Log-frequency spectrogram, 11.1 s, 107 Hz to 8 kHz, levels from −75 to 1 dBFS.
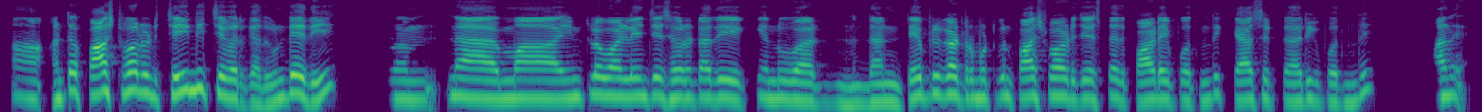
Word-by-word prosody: ఆ! - - -7 0.3
అంటే 180 +7 +1
fast 220 +1 +7
forward 230 -5 +3
చేయనిచ్చేవారు 220 - +3
కాదు. 145 - -3
ఉండేది 195 -3 +4 0.5
హ్మ్, 180 -1 -3 0.3
నా 200 - +3 0.4
మా 185 - +3 0.3
ఇంట్లో 190 +2 -1
వాళ్లు 195 -1 +2
ఏం 195 - -1
చేసేవారంటే, 185 -1 0
అదికే 185 0 -1
"నువ్వ 180 -1 -1 0.6
దాని 160 0 0
టేప్ 200 +2 0
రికార్డర్ 200 -3 +2
ముట్టుకొని 185 0 -5
ఫాస్ట్ 195 +1 +2
ఫార్వర్డ్ 195 -3 +2
చేస్తే 180 +2 -5
అది 165 - -7
పాడైపోతుంది, 170 +1 -1
క్యాసెట్ 175 0 -3
అరిగిపోతుంది" 160 +2 -5 0.6
అని. 200 +1 -2
185 Hz, 150 wpm, -23 LUFS, 175-200 Hz, 0.6 s, ఫాస్ట్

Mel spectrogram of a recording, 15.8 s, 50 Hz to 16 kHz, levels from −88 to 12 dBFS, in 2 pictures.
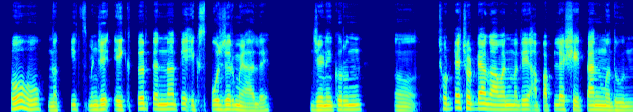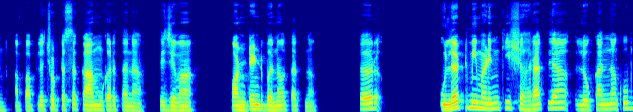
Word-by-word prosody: हो, 170 - +6
हो. 155 -3 0
नक्कीच. 125 +5 -7
म्हणजे 140 +2 +2 0.2
एकतर 165 +5 0
त्यांना 155 0 +2
ते 170 - 0
एक्सपोजर 145 +1 -1
मिळालं 115 -6 -1
आहे. 115 - -8 0.6
जेणेकरून 140 +2 +1 0.4
अ, 130 - -6 0.5
छोट्या-छोट्या 170 0 +2
गावांमध्ये, 145 -1 +1
आपापल्या 135 +1 -2
शेतांमधून, 130 -3 0
आपापलं 130 +2 -5
छोटसं 150 +1 -3
काम 140 0 +4
करताना, 130 -4 -3 0.3
ते 135 - -3
जेव्हा 130 0 +1 0.5
कंटेंट 140 +2 +4
बनवतात 135 0 -1
ना, 120 0 -10 0.6
तर 170 +3 +4
अ, - - -6 0.8
उलट 190 +8 +7
मी 200 -1 +5
म्हणेन 175 -1 +3
की 195 0 -3
शहरातल्या 170 +4 +1 0.2
लोकांना 155 +2 -1
खूप 180 +1 -4
145 Hz, 130 wpm, -26 LUFS, 135-160 Hz, 0.8 s, उलट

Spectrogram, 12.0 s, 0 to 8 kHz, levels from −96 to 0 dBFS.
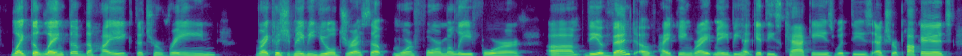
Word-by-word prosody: Like, 200 -2 +4
the 195 - +8
length 180 +7 +4
of 220 -3 -2
the 200 - 0
hike, 195 +2 -1
the 180 -2 -3
terrain, 180 +6 -4 0.5
right? 200 +1 +3
'Cause 235 -1 +2
y - - -7
maybe 205 0 +1
you'll 190 -1 +1
dress 180 0 -1
up 170 -2 +1
more 170 -1 -2
formally 170 -1 -1
for, 155 -2 -1 0.4
um, 150 -3 0
the 165 -1 +4
event 180 - +4
of 170 -1 -1
hiking, 150 0 -1
right? 155 0 +1
Maybe 160 0 -2
ha 165 - -2
get 170 -2 0
these 155 -2 -4
khakis 155 -1 0
with 150 0 -4
these 145 -1 -6
extra 145 0 -2
pockets 200 -3 +2
175 Hz, 165 wpm, -23 LUFS, 155-195 Hz, 0.5 s, the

